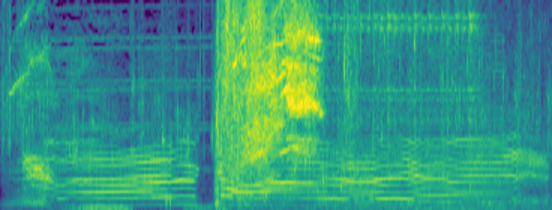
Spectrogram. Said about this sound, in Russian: Звук, да, особенно когда Люкенг, когда он давит рептилию, он очень протяжно при этом кричит.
